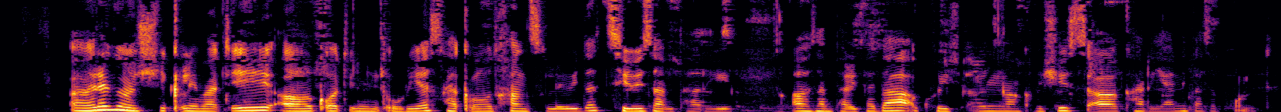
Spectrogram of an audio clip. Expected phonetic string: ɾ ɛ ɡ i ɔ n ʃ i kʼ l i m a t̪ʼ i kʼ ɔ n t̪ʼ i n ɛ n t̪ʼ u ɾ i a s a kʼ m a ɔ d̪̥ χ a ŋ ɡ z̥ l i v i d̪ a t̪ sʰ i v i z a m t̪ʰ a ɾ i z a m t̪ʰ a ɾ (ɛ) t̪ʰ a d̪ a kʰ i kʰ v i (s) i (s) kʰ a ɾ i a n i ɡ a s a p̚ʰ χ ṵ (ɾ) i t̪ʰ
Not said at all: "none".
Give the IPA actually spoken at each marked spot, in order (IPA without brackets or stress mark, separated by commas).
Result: i, ʃ, s, l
